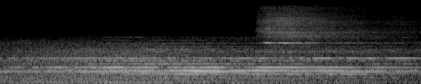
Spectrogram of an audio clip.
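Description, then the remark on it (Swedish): A subway train makes an emergency stop at a platform, its wheels letting out a loud, sustained metallic screech against the rails that holds steady for several seconds, piercing, with no voices. “De sista metrarna före tåget stannar skriker hjulen mot rälsen.”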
